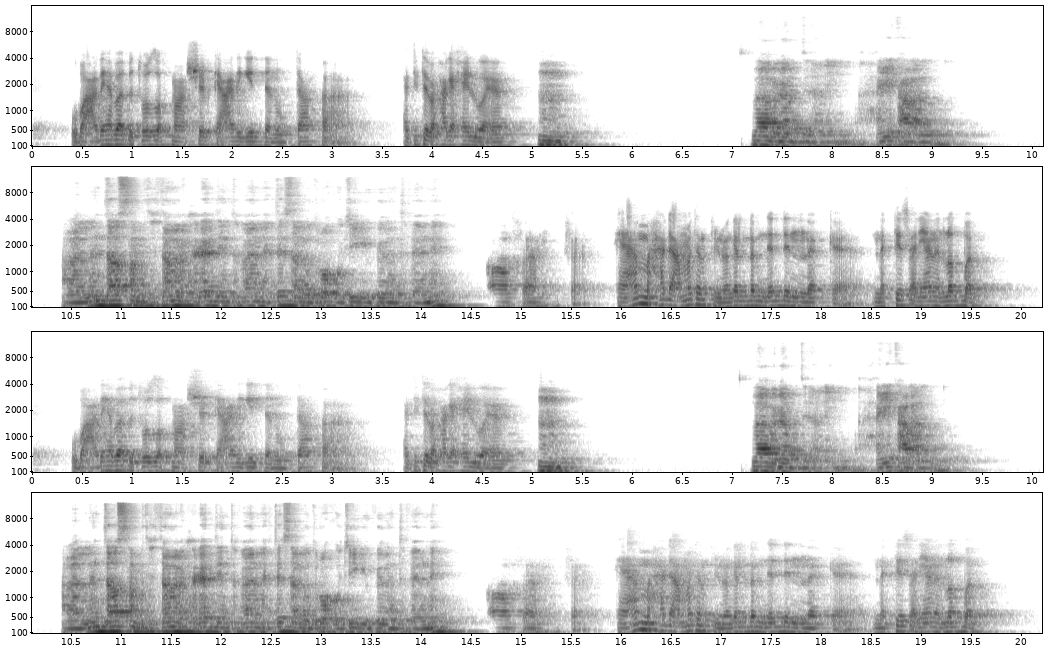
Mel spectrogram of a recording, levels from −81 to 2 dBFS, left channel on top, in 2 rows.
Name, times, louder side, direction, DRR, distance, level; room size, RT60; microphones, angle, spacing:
voice 1, 0.4-3.2 3.7-4.8 14.7-15.7 15.9-19.5, left 3 dB, 60° left, 9 dB, 1.1 m, -29 dB
voice 2, 7.2-9.2 10.4-14.3, right 1 dB, 70° right, 0 dB, 3.1 m, -25 dB
9.2 x 5.7 x 7.9 m, 0.80 s
head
